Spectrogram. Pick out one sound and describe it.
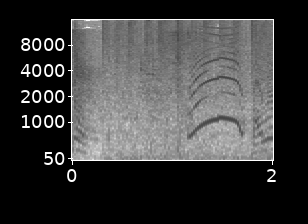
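A loud explosion bursts with crackling debris.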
